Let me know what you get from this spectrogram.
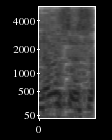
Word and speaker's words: gnosis: Just like in the English, by the way, we say knowledge, but the K is silent. They say gnosis in the Greek, and the G is silent.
